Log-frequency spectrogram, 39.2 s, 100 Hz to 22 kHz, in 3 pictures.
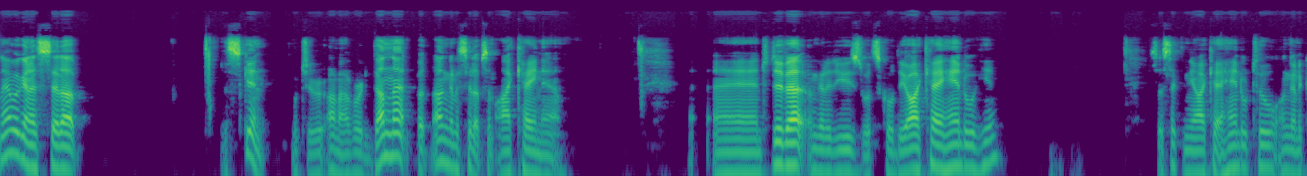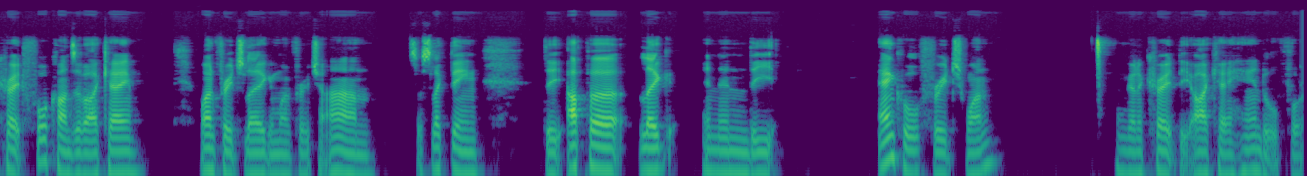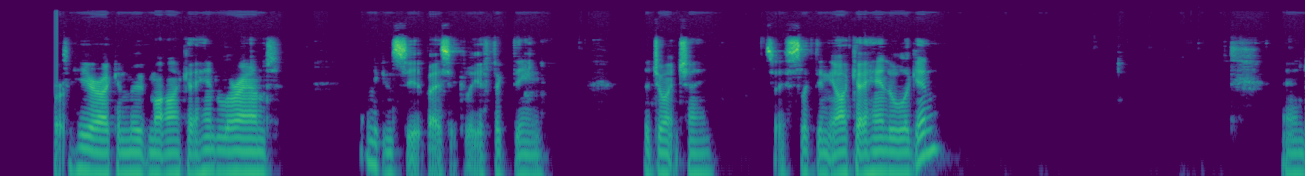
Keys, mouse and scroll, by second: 0.0 alt+click, 4.8 alt+click, 5.2 alt+middle click, 5.4 alt+right click, 5.7 alt+click, 11.6 click, 12.6 alt+middle click, 12.9 alt+right click, 13.2 alt+click, 18.7 click, 21.8 click, 25.1 alt+click, 25.3 alt+right click, 25.6 alt+middle click, 25.8 alt+right click, 26.1 w, 27.5 click, 28.7 z, 28.8 alt+click, 31.3 ctrl+z, 31.6 alt+click, 31.9 alt+right click, 32.1 alt+middle click, 34.5 click, 37.4 alt+click, 37.7 alt+middle click, 38.0 alt+right click, 38.4 alt+middle click, 38.6 alt+right click, 38.9 alt+click.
